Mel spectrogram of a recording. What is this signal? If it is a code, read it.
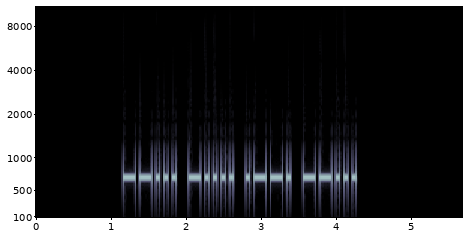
Morse code, heard as a keyed tone, about 22 wpm, 700 Hz. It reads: 76P7
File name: practice / 22wpm / Four Letter-Number Combinations - 22wpm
